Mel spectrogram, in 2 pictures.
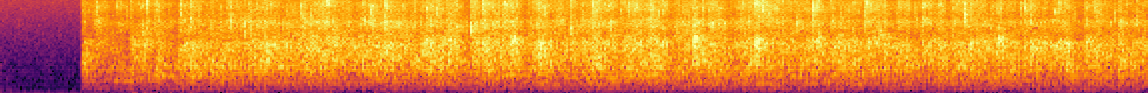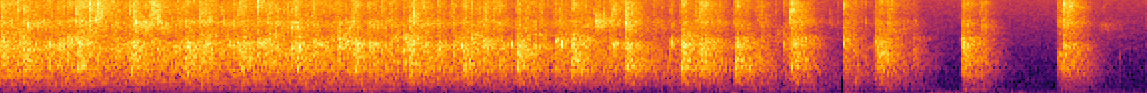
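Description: A church congregation breaks into applause, starting abruptly and sustaining a dense wash of clapping for about eleven seconds before thinning into scattered last claps and falling quiet.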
